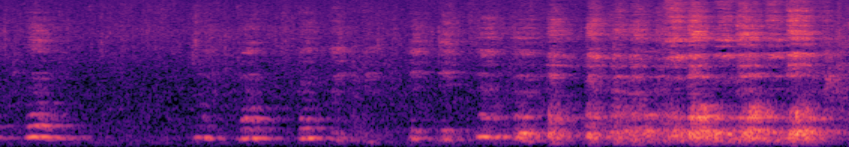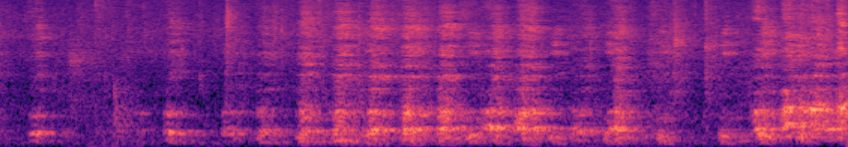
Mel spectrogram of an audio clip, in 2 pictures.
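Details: A male chimpanzee pant-hoots during a display shortly after a small fight among the chimpanzees, low breathy hoots building into louder, rougher scream-like calls as he lets off steam.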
